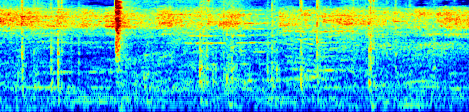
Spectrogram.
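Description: Background music with faint voices, over which plastic toy blister packs click and knock together as they are flipped on their pegs. The sharpest click comes about half a second in.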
